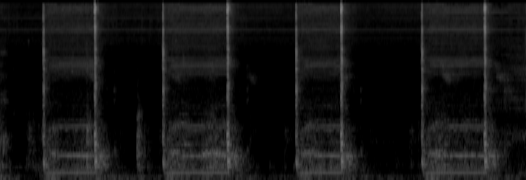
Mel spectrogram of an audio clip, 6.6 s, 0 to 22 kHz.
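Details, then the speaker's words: 1987–96 Ford F-150 after a carb swap with factory fuel pumps rewired: sharp fuel pump relay clicks in pairs on each key cycle, about every 1.5 seconds, with a short pump hum between them; relay working properly. "Now by doing that you can actually hear the relay clicking I don't know if you can hear that he's going to cycle the key and maybe you can hear the relay click"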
